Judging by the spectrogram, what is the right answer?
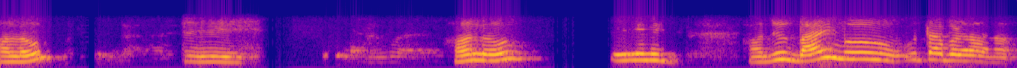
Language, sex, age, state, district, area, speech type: Nepali, female, 60+, West Bengal, Kalimpong, rural, conversation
